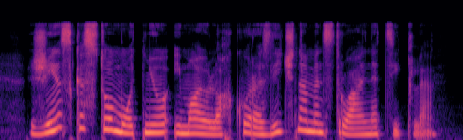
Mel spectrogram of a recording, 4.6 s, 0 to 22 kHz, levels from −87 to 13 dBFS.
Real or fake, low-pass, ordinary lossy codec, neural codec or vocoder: real; 10.8 kHz; none; none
